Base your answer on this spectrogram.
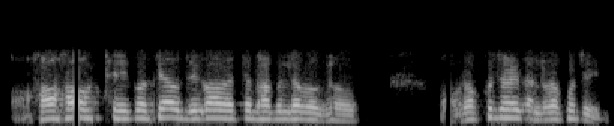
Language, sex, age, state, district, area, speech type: Odia, male, 30-45, Odisha, Kandhamal, rural, conversation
